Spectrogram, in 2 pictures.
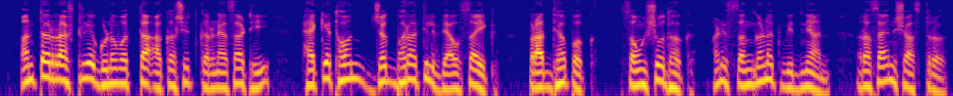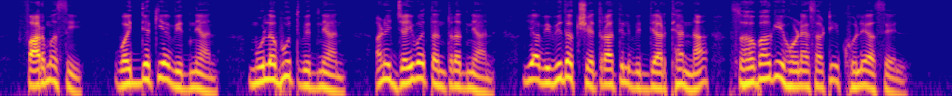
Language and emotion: Marathi, neutral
